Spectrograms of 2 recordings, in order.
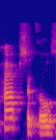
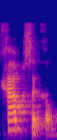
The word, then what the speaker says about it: Copsicle: They can go on there and they should check that regularly to see when the next Copsicle, and I'm not mispronouncing that. It's not popsicles, it's Copsicles.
